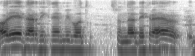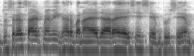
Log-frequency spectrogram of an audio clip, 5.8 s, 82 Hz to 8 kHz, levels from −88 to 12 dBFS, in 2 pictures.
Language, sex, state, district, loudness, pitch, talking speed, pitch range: Bhojpuri, male, Uttar Pradesh, Deoria, -15 LUFS, 140 Hz, 255 wpm, 135-155 Hz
